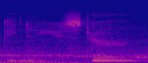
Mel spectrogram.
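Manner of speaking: whispered encouragement; reassuring whisper. Real, not acted. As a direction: whisper it close, like a secret comfort.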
